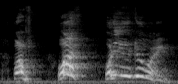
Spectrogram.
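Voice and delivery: high, loud panicked squawk; storybook character caught off guard; startled outcry. Acted. Startled character with cat on head.

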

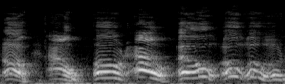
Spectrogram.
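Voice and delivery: high loud ows; mock ow cries. Trolls being whacked by guards, high yelps. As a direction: yelp at each whack.

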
